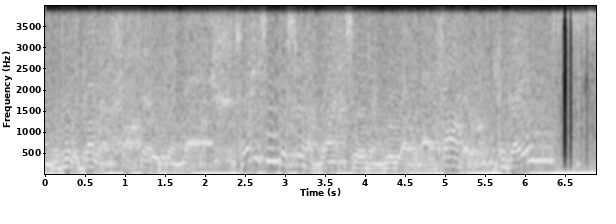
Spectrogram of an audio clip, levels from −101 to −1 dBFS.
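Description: Companded audio read as linear, throughout this speech: mu-law telephone bytes play as raw 8-bit samples without expansion, so quiet sounds blare like peaks, buzzing harshly with noisy pauses.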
